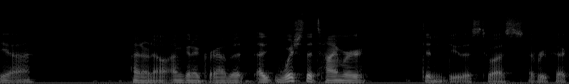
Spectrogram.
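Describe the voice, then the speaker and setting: Soft-spoken, a man with a very deep, low pitch and vocal fry talks at a moderate pace, his pitch swinging very widely between long, frequent pauses. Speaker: Magic: The Gathering streamer. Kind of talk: casual chat while drafting. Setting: live stream.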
